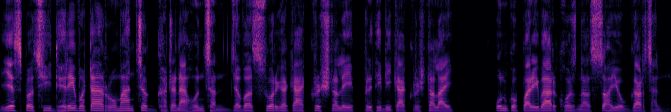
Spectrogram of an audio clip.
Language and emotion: Nepali, neutral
